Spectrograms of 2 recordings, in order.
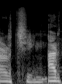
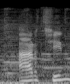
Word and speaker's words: Urchin: Y a partir de mañana pueden ir a ver ¿Arching o Arkin? Creo que se pronuncia Arching. Para que la gente lo entienda, se escribe Urchin, porque no es un término muy Por eso no muy habitual.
